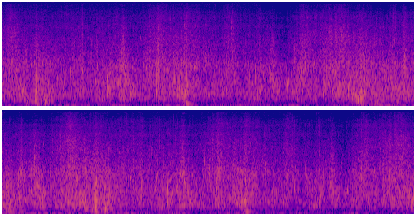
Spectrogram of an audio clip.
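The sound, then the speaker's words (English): A person swimming through water, with a steady rushing splash and periodic heavier surges as the strokes move the water, sustained at an even level throughout. “This is the sound of somebody swimming.”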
